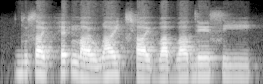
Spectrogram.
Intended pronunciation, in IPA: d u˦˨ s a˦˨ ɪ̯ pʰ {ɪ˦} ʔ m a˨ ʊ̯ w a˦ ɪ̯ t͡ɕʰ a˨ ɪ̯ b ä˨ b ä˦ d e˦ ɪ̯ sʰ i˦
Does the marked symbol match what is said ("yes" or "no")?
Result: no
